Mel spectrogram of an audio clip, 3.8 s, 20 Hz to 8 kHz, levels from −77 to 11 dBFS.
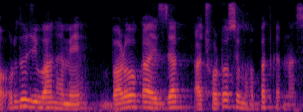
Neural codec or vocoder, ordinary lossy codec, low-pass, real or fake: autoencoder, 48 kHz, 128 numbers a frame, DAC-VAE, trained on Japanese speech; Opus, 16 kbps; 7.2 kHz; fake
